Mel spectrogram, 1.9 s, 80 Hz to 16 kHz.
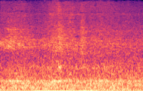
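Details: Yamaha Nouvo Elegance 135 scooter after major service with engine oil and 200 cc final-drive oil changed: starts easily, loud steady low rumble with no misses, knocks or surges; runs smoothly.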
